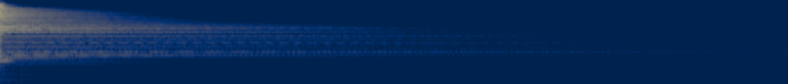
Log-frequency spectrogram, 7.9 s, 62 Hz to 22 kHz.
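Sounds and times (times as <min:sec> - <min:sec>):
dark dry ride cymbal bell: 0:00.0 - 0:04.6.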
